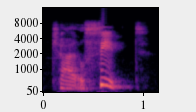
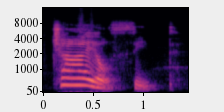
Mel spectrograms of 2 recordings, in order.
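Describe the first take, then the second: First: The stress is on the word seat. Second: The stress is on the word child. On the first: The speaker calls it wrong. "You don't say child seat" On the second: The speaker calls it right. "you say child seat"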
